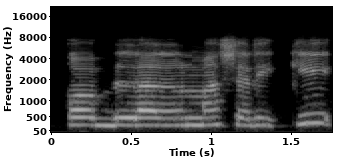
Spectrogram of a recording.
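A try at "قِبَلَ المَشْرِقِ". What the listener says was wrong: Bukan qobla ya, qibala. Qibalal masyriqi wal maghrib.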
